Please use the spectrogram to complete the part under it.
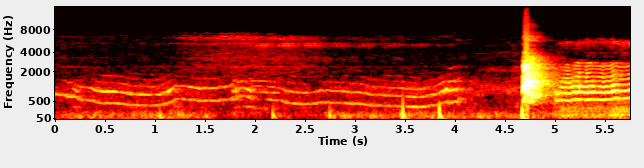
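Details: A dog at a dog resort in Phuket complaining: long wavering whines that dip and rise over four seconds, with soft taps, then a sudden harsh yelp-like burst.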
